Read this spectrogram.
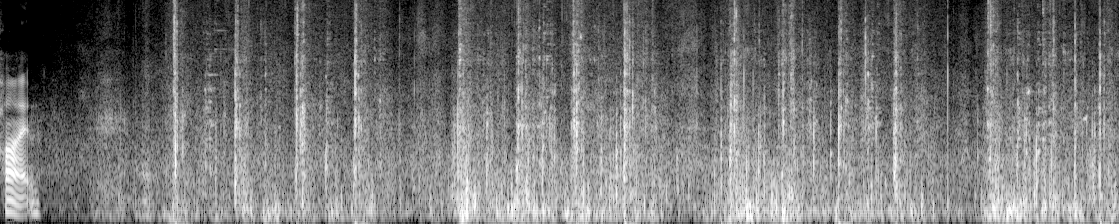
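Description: A garden fork digs and crunches into loose soil.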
